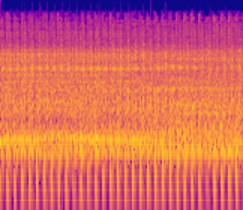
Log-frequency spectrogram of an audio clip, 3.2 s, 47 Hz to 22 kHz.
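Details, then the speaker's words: Royal Enfield Bullet 500 Classic single idling after kickstart: steady thump, about nine beats a second, with light even ticking on top that the owner identifies as the tappets going. Ordinary tappet chatter, normal. "If you get a decent exhaust on it, it will sound a lot better, but oh, it smells lovely. You can hear the tappets going there."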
